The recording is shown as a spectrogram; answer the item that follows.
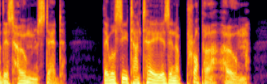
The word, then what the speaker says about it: Tate: "This is my sister, Tate." He pronounced it Ta-te.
